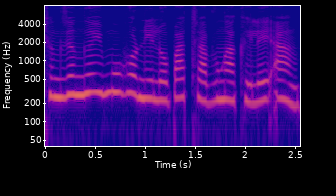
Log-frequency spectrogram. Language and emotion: Bodo, neutral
